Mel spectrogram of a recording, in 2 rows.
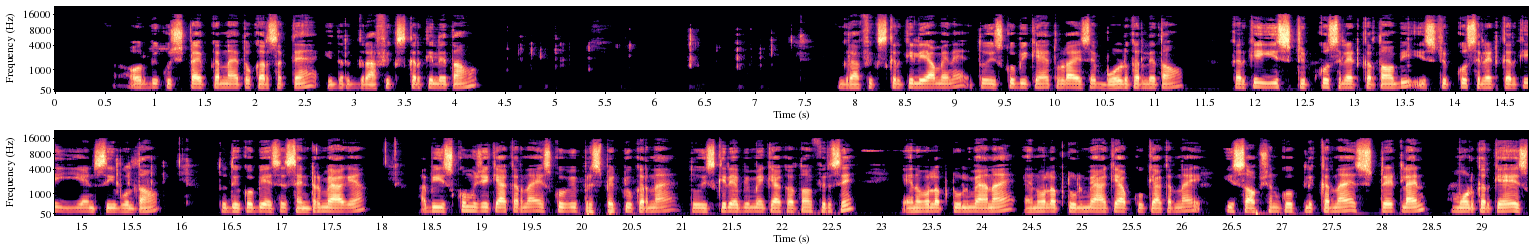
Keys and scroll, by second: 4.2-7.6 typing, 15.5 e, 15.8 c.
